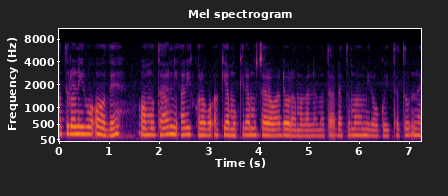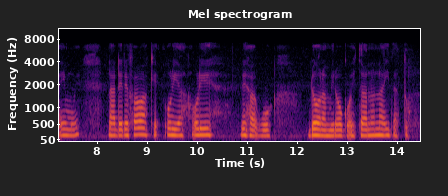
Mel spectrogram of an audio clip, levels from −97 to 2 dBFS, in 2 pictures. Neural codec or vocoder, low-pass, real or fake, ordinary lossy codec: none; 7.2 kHz; real; AAC, 64 kbps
